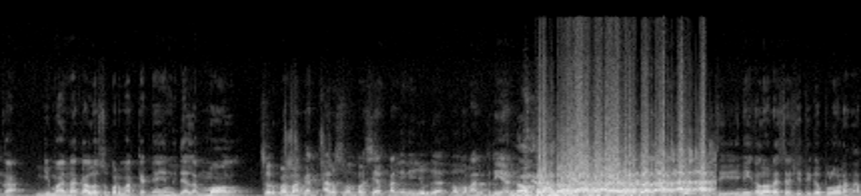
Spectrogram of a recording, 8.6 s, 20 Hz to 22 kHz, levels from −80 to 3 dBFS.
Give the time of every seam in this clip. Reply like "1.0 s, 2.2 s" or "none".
2.5 s, 7.1 s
